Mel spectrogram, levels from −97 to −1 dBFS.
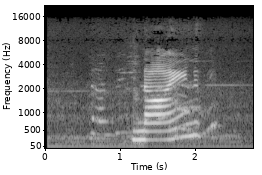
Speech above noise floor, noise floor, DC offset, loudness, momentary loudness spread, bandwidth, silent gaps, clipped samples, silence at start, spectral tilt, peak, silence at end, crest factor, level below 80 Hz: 24 dB; -39 dBFS; under 0.1%; -13 LUFS; 23 LU; 15.5 kHz; none; under 0.1%; 0.05 s; -2.5 dB/octave; -2 dBFS; 0.35 s; 18 dB; -46 dBFS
